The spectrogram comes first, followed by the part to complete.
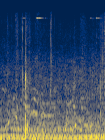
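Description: A vehicle engine running with a steady low drone under quiet background voices, with a single sharp click about half a second in.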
